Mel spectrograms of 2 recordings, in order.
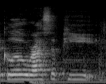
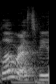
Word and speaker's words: Glow Recipe: recently put on the glow recipes oh that sounds so weird to say that I thought I was saying it wrong it is glow recipe but for some reason I was like lo recipe that's weird um anyway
